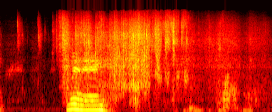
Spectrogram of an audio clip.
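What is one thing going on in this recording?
Plastic wrappers rustle and crinkle.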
